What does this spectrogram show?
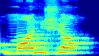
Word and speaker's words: mangeons: go g e r verbs have a soft g sound and to protect that sound in the nu form we add an extra e between g and o nu mangeons nu nageons nu voyageons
